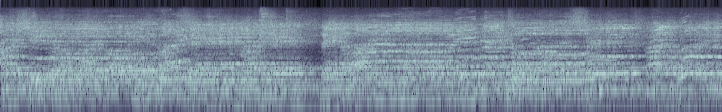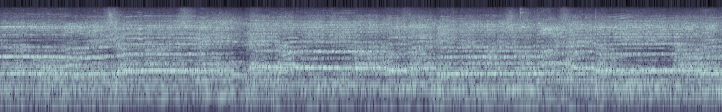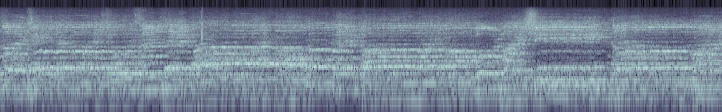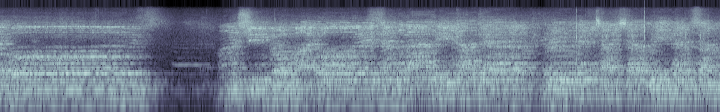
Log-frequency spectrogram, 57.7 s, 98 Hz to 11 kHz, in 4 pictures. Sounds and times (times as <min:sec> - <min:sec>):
Choir: 0:00.0 - 0:57.7
Gospel music: 0:00.0 - 0:57.7
Vocal music: 0:00.0 - 0:57.7.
